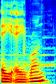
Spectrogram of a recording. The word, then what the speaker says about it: Aaron: to tell you guys my name is actually pronounced aaron um please do not mispronounce it or else i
